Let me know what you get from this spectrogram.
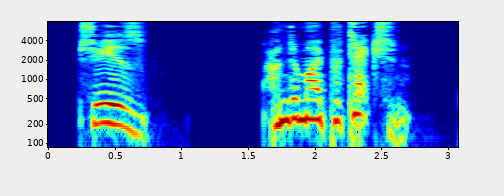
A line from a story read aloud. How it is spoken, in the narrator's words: William said, as firmly as he could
